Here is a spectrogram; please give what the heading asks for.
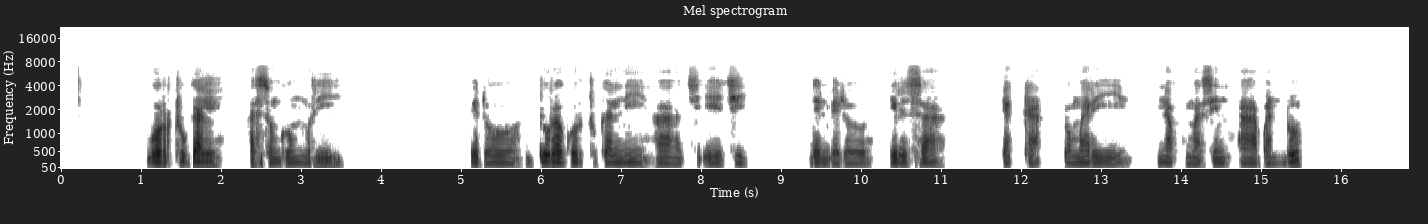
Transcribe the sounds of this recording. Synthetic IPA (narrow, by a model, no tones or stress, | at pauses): ɡɔɾtʰuɡal | ʔasuŋɡumɾi | ɓɛɗɔduɾaɡɔɾtuɡalnihad͡ʒiʔeːd͡ʒi | ndɛnɓɛ̰ɗɔhiɾsa | ʔɛkʰːa̰ | ɗɔmaɾi | nafumasinhaɓandu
